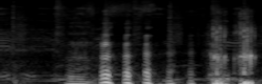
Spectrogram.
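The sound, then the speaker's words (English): A person voices a rapid series of pig-like grunts and snorts as a chant for the Bush Pigs, about five short pulsing bursts followed by louder, rougher oinks, fairly loud with no other sounds. “Get up, the, the bushies. Bush pigs.”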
